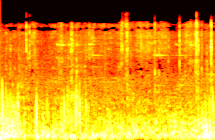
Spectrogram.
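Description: Plastic clothes hangers clicking and sliding along a metal clothing rack as garments are pushed aside. The clicks come as a series of short, irregular ones over a steady low rumble.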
